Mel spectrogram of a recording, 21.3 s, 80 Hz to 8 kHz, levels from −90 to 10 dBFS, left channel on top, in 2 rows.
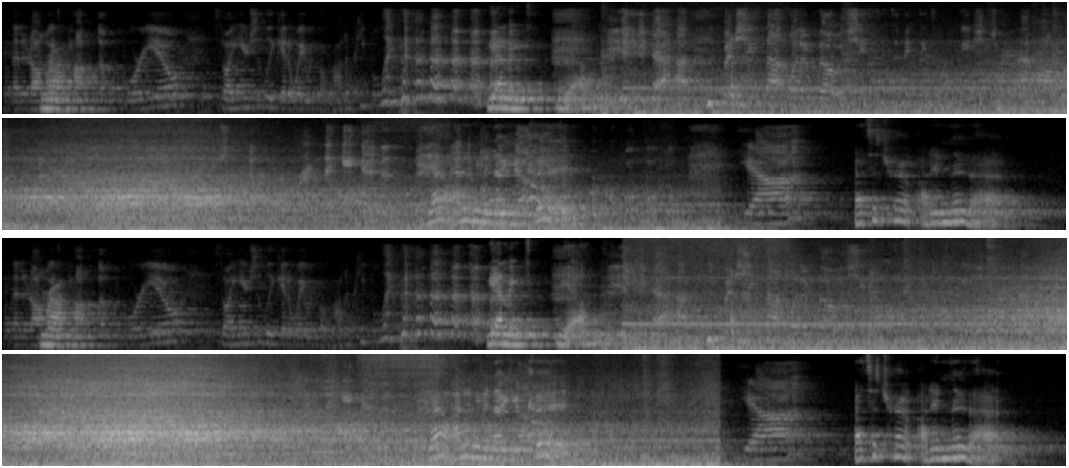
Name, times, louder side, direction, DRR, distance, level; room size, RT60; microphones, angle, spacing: voice 1, 0.0-5.1 5.5-16.3 16.7-18.7, left 1 dB, 10° left, 3 dB, 0.5 m, -46 dB
voice 2, 4.8-5.2 5.5-6.0 7.4-7.5 14.8-16.3 19.2-20.7, right 2 dB, 30° right, 5 dB, 0.6 m, -34 dB
Child speech kid speaking, 5.7-16.5, left 1 dB, 50° left, 0.9 m, -45 dB
sound 1, 6.2-17.8, right 8 dB, 90° right, 0.3 m, -30 dB
11.0 x 5.2 x 3.8 m, 2.1 s
head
